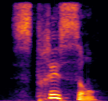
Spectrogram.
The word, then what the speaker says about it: stressant: Stressant. Okay, final T not pronounced, and then A-N-An, stressant.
